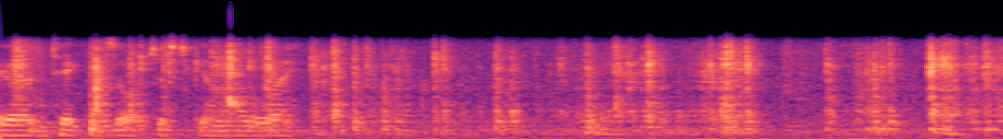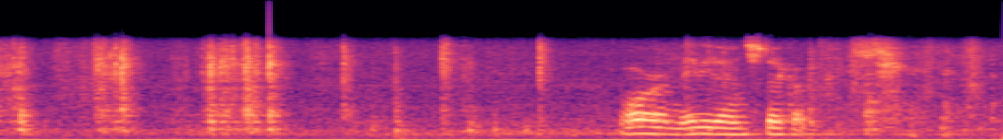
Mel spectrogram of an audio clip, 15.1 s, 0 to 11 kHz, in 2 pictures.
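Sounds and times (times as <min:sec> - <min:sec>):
clamps clicking and knocking: 0:00.0 - 0:10.2.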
